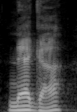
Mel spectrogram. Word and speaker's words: Negga: Her last name is spelled N-E-G-G-A. Nega.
